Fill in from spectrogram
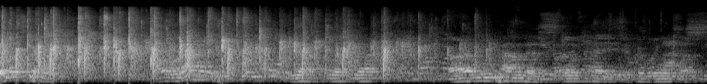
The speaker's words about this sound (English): So without further ado, let's get a big round of applause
